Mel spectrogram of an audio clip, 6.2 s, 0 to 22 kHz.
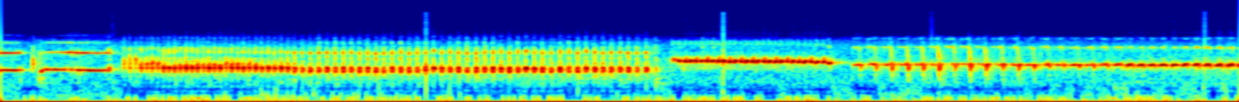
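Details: Malinois Waterslager canaries, young birds from 2013, in sustained song: long, even whistled notes and rolling trills held for seconds at a time, changing pitch between phrases, with faint clicks in the background.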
